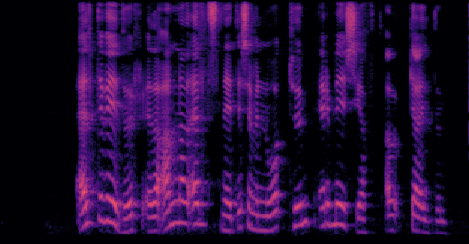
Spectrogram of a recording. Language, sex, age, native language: Icelandic, female, 50-59, Icelandic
